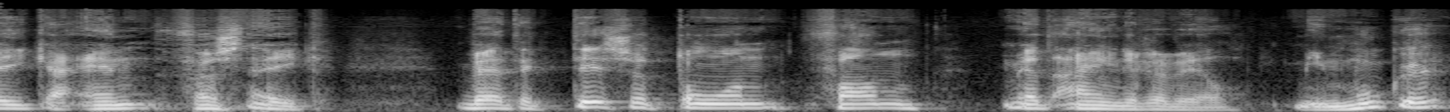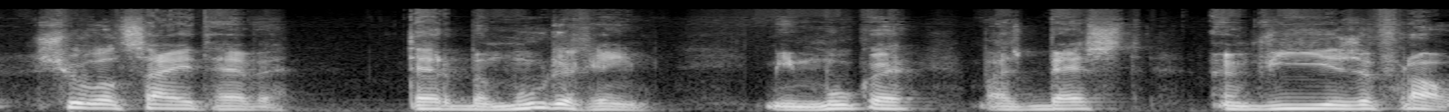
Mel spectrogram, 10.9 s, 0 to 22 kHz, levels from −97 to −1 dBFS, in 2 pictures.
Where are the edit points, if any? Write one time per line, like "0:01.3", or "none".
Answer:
0:04.7

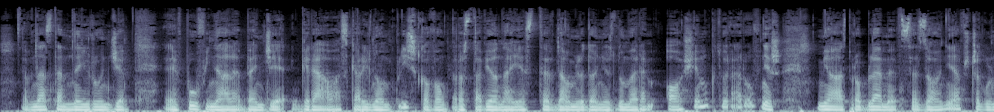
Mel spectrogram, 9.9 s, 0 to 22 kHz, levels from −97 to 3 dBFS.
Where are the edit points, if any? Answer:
0:04.5
0:08.4
0:09.0

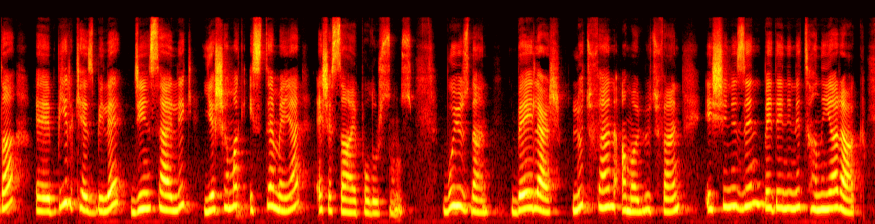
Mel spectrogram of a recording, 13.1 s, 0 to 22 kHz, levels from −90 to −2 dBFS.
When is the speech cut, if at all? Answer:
none

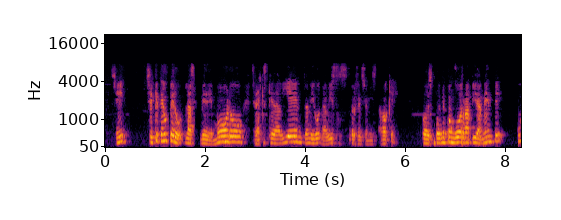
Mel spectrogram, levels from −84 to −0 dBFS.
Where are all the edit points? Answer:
0:01.3
0:01.8
0:03.2
0:04.9
0:07.1

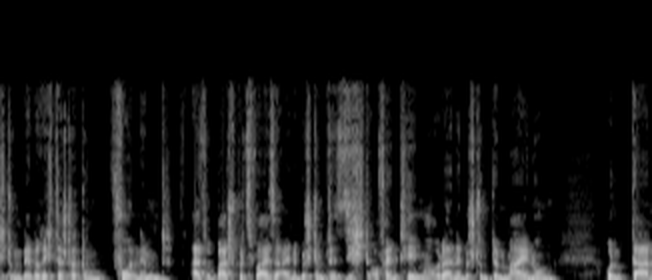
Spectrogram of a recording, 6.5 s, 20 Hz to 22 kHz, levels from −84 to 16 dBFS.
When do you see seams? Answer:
none

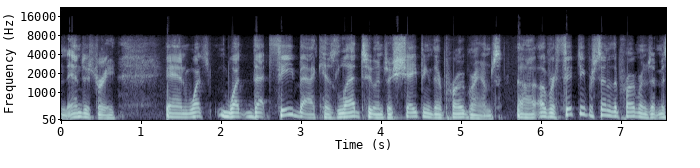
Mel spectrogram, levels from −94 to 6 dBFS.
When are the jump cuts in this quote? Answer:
0:04.0
0:05.6

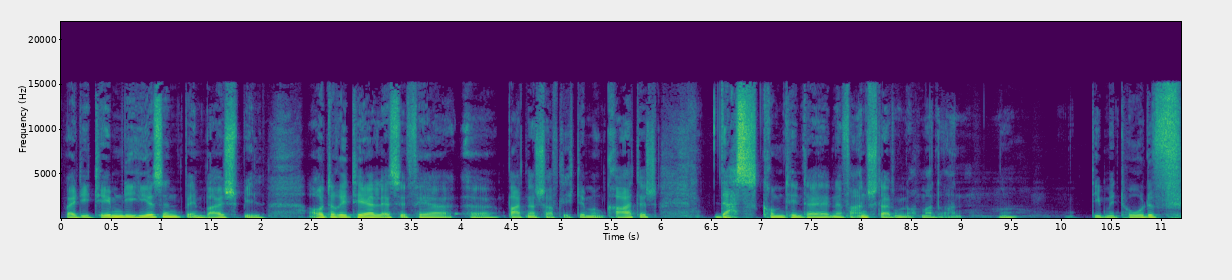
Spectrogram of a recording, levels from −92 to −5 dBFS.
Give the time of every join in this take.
none

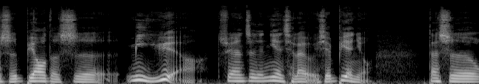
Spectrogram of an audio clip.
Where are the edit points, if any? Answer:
none

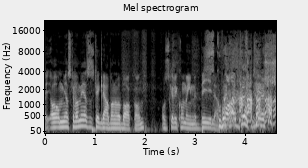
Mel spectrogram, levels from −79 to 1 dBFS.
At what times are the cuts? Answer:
none

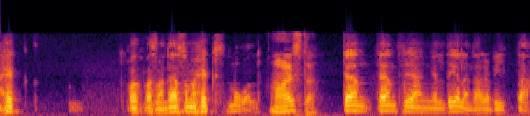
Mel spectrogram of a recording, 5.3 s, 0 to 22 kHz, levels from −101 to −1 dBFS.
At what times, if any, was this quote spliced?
0:01.5
0:02.2

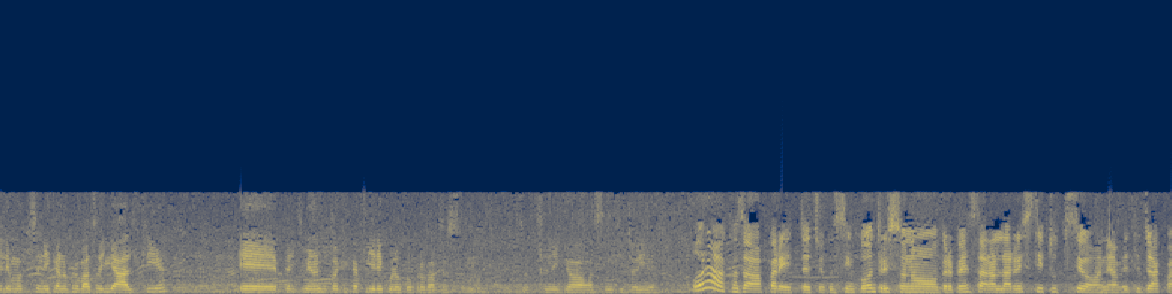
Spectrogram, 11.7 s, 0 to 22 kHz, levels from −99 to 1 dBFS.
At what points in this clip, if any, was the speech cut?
0:04.4

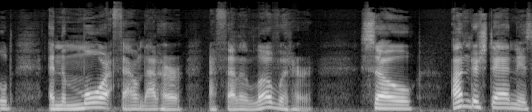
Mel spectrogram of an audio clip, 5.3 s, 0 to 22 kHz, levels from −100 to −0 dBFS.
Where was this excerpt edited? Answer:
0:01.1
0:01.6
0:02.1

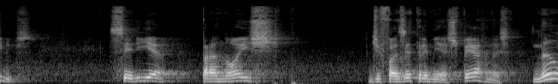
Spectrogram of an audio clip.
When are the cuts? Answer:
none

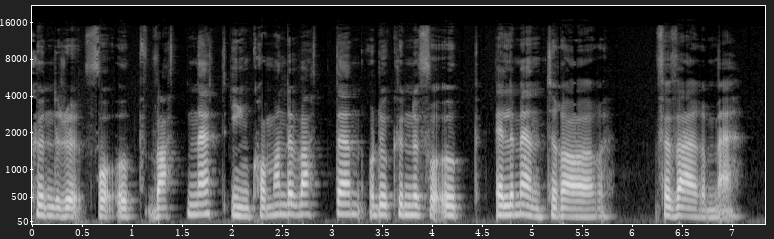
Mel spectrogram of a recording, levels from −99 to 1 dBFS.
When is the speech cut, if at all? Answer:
0:04.5

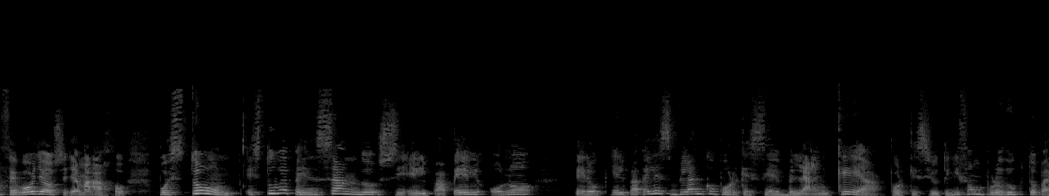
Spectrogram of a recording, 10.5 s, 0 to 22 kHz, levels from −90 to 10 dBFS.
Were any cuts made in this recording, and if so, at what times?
0:02.4
0:04.0
0:06.0

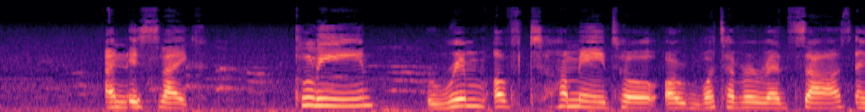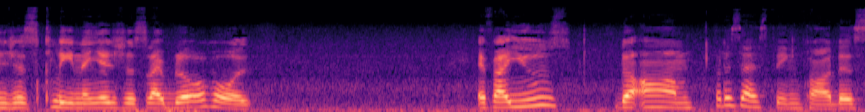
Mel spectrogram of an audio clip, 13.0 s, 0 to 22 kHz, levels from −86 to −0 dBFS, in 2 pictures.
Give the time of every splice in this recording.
0:00.9

